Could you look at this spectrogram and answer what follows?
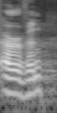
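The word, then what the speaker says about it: Ervin: I love that because it's spelled Irwin now, but it was pronounced Irvin, and it's still pronounced Irvin down in this pocket of County Limerick.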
